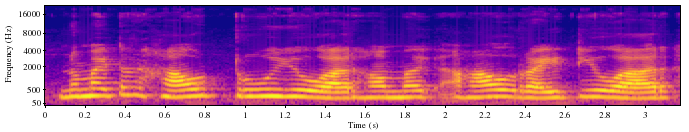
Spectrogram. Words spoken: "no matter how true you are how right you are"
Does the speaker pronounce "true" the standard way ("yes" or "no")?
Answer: yes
